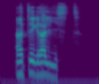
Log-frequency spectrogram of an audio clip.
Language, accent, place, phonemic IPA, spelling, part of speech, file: French, France, Lyon, /ɛ̃.te.ɡʁa.list/, intégraliste, adjective / noun, LL-Q150 (fra)-intégraliste.wav
- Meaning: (adjective) integralist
